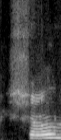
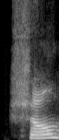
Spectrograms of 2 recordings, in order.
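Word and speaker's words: chão: Shia means floor. So ch gives a sound of sha. We read the example shavei. Sha. Shavei is key. Shiao means floor.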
